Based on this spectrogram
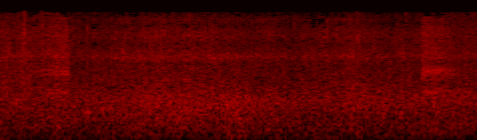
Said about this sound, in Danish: hvis bølgerne forstyrrer dig i din nattesøvn, så tror jeg godt, jeg kan garantere dig, at så er Vesterhavet også sundhedsskadeligt på støjområdet.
